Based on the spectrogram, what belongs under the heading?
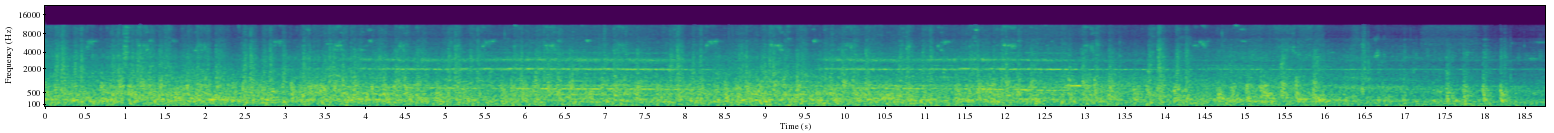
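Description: LIRR M7 electric multiple-unit train passing close by, a steady rumble with wheels clicking over the rail joints. A high steady wheel squeal comes in twice, and the sound eases off near the end.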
